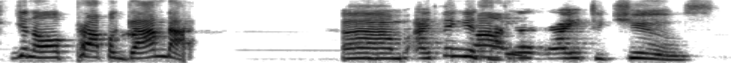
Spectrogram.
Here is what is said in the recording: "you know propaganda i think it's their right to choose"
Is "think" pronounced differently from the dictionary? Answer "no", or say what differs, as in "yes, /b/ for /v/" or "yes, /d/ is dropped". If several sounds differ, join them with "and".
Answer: no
